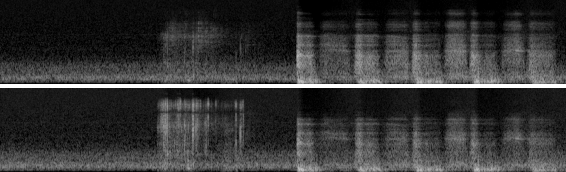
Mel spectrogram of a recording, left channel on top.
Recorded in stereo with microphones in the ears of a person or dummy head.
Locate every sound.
1.6 s crumpling: 50° right (ahead or behind), 0.8 m
3.0 s breathing: 45° left (ahead or behind), 0.6 m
